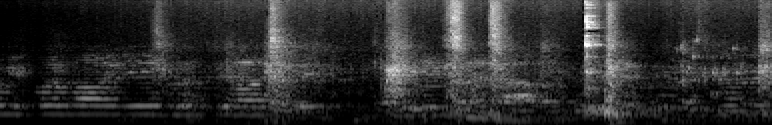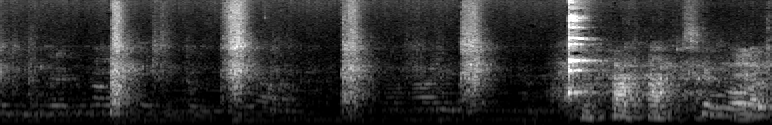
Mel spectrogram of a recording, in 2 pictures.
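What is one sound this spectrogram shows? Glass clinks against glass.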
